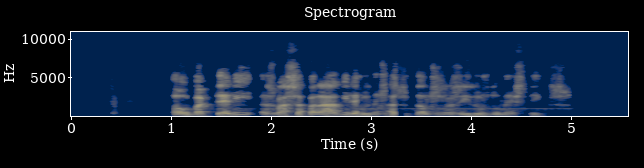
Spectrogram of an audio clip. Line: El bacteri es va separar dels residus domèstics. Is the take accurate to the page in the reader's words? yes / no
no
